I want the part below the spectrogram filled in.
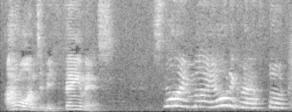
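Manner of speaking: high, eager little snail voice; squeaky and excited, dreaming big; young snail bursting with hopes; Oscar the snail. A narrator's reading.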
